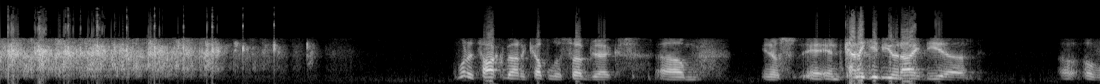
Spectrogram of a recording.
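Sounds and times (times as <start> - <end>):
audience round of applause: 0.0 - 3.2
speech: 5.1 - 9.8, 10.6 - 10.9.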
